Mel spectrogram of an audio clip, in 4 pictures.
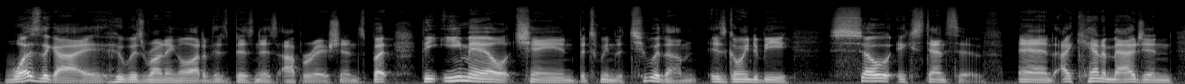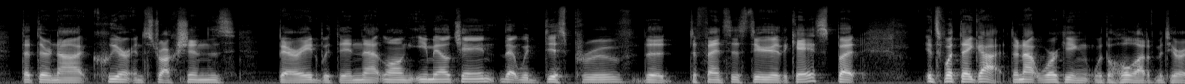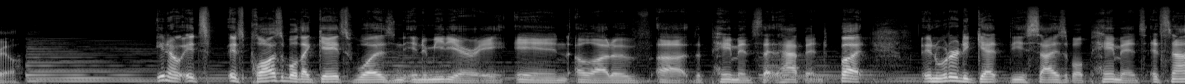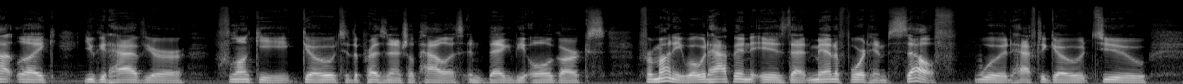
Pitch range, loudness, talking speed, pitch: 95-115 Hz, -20 LUFS, 155 wpm, 105 Hz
